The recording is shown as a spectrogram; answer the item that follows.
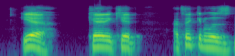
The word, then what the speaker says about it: Connecticut: Connecticut. Yeah. Connecticut.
